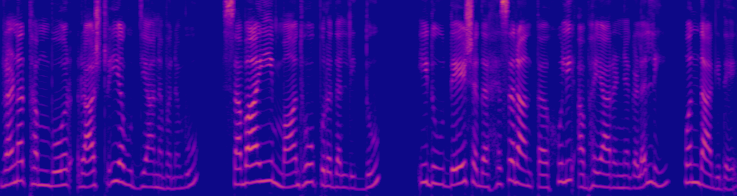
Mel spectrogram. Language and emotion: Kannada, neutral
